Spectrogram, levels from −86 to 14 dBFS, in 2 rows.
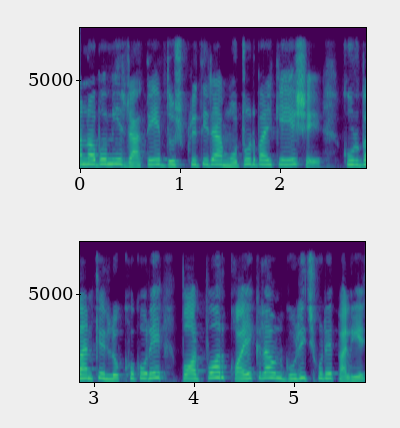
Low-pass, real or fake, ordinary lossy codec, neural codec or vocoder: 7.2 kHz; fake; none; codec, 16 kHz, 4 kbps, X-Codec, HuBERT features, trained on LibriSpeech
